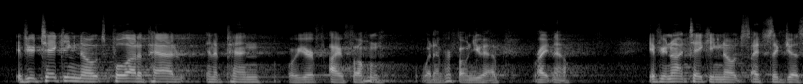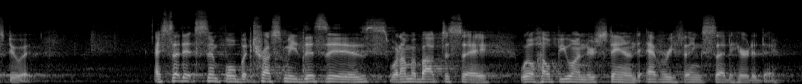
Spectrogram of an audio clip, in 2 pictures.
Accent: United States

